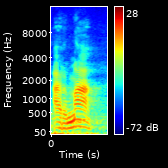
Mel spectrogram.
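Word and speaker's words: Armagh: la sede san patricio fue arma que se escribe con gh al final san patricio desde la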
